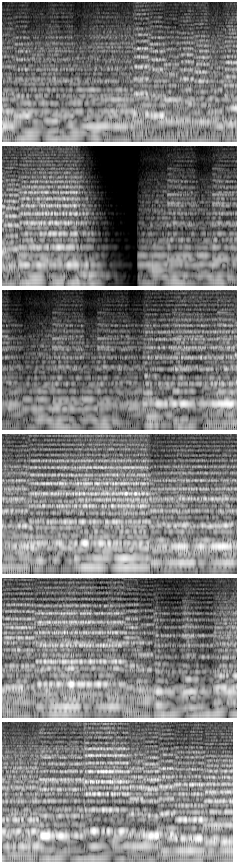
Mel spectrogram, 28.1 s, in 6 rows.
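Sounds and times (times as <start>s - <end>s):
strings playing a raging rumba: 0.0s - 28.1s.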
